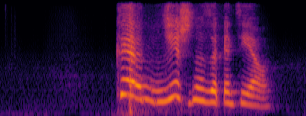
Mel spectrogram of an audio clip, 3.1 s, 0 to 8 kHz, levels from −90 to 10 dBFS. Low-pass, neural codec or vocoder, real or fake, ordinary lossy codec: 7.2 kHz; codec, 16 kHz, 0.5 kbps, X-Codec, HuBERT features, trained on balanced general audio; fake; none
